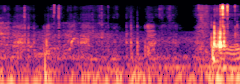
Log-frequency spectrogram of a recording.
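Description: Faint rustling and light scattered clicks of a gloved hand working among the wiring harness in the engine bay, reaching for a VANOS solenoid connector.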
